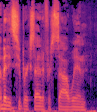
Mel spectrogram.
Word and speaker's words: Samhain: You know what's funny is this is like the only week of the year that I remember that it's pronounced Samhain. The rest of them I'm like, yeah, Samhain's coming around.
